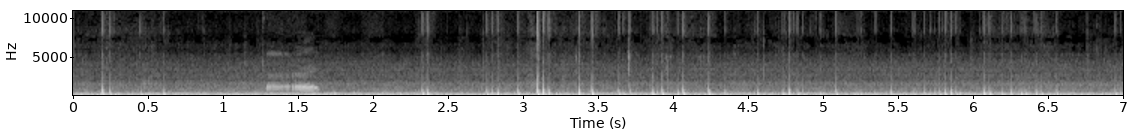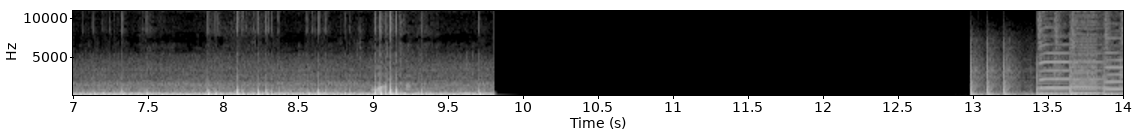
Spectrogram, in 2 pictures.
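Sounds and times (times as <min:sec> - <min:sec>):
road and engine rumble: 0:00.0 - 0:09.8.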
